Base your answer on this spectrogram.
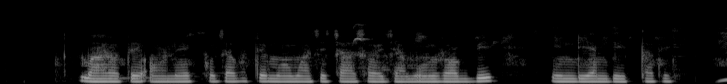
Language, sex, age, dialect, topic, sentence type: Bengali, male, 18-24, Northern/Varendri, agriculture, statement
